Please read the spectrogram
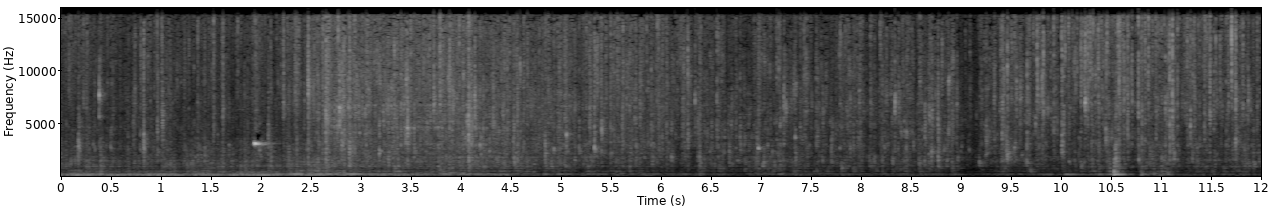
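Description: Water draining out of a tankless water heater's valve into a plastic bucket, splashing and running steadily, heavier at first and tapering off as the heater empties. A single knock near the end.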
